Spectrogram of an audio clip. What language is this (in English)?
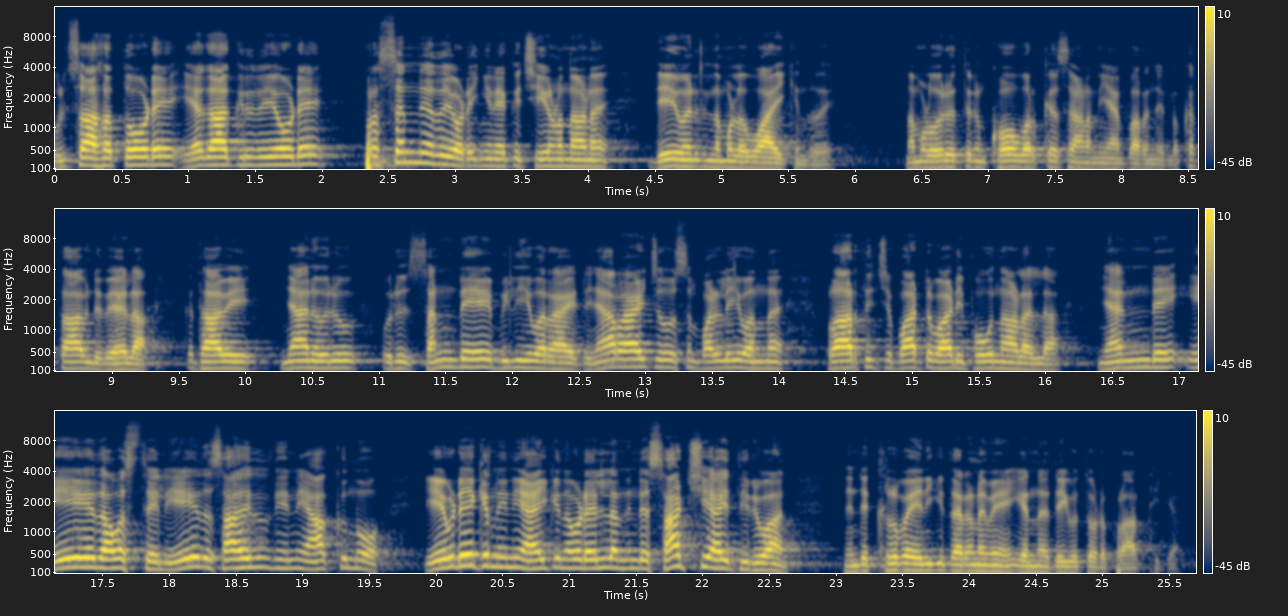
Malayalam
